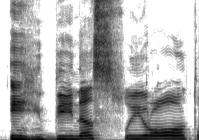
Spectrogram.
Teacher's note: تو موٹی آواز میں پڑھیں گے، تا نہیں کہنا، تو کہنا ہے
